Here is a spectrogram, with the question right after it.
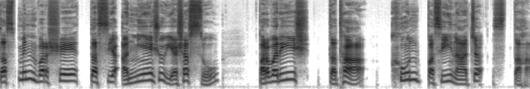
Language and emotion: Sanskrit, neutral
